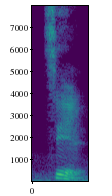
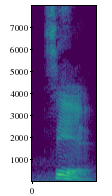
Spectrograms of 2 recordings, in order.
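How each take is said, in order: No difference in how they are said.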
